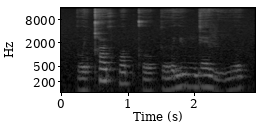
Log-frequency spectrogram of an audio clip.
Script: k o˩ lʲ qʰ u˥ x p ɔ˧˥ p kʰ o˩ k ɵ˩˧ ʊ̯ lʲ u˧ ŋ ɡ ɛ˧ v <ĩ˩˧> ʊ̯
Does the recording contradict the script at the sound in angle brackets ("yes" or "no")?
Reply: yes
